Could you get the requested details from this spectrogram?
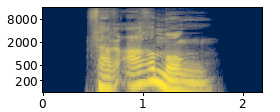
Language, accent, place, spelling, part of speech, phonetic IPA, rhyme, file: German, Germany, Berlin, Verarmung, noun, [fɛɐ̯ˈʔaʁmʊŋ], -aʁmʊŋ, De-Verarmung.ogg
- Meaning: impoverishment, pauperization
